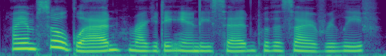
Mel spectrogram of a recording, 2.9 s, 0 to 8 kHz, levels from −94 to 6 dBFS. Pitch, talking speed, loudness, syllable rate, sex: 205 Hz, 250 wpm, -18 LUFS, 5.9 syllables/s, female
